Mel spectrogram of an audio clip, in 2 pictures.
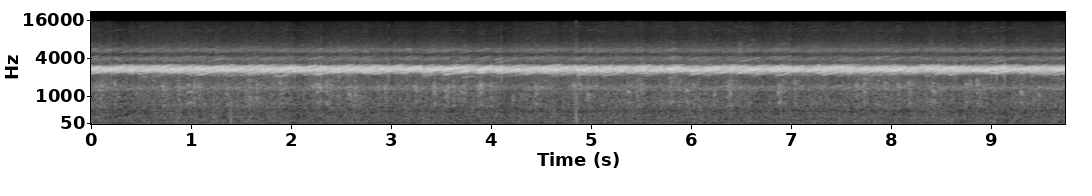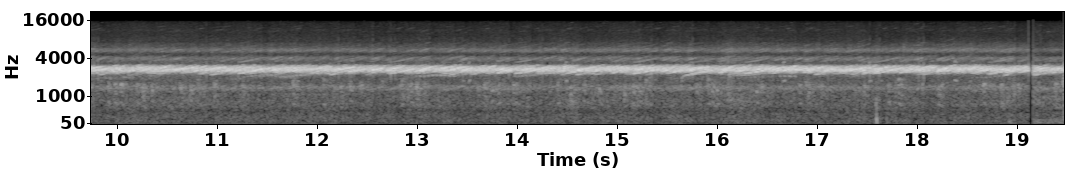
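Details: Spring chorus of spring peepers with other frogs behind a house, an unbroken mass of piercing high peeps overlapping so thickly they merge into one constant shimmering trill, steady in loudness throughout.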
